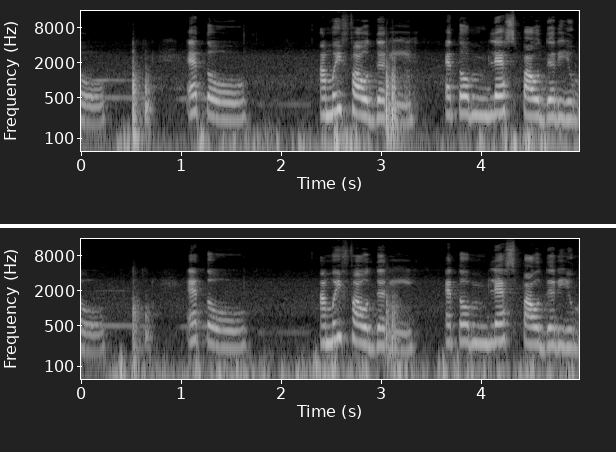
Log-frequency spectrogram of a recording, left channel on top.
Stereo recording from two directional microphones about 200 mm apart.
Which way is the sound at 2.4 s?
30° right (ahead or behind).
